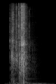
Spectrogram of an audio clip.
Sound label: gun nova; still north media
